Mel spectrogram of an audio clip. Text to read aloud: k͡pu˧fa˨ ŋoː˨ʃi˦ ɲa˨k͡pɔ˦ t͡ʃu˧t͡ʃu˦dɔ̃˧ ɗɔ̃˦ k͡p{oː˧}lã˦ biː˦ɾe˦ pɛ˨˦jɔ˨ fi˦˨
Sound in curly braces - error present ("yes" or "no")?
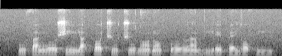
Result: yes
